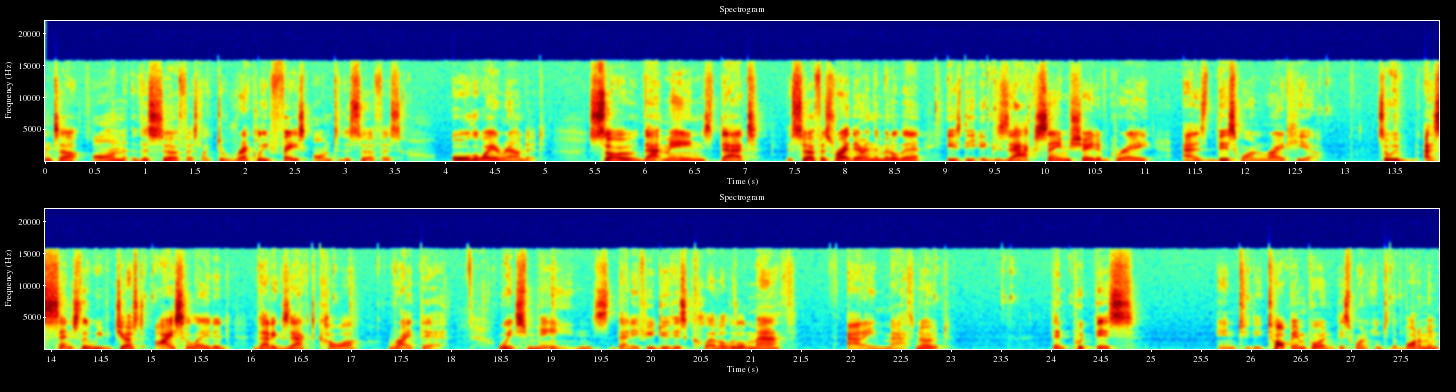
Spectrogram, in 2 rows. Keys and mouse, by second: 9.4 click, 10.2 click, 10.4-11.8 drag, 12.7-14.3 drag, 16.7 click, 18.2 click, 18.4-18.8 middle drag, 18.8 shift+a, 24.1-26.0 drag, 26.5-27.8 drag.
